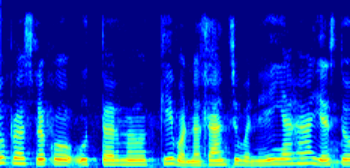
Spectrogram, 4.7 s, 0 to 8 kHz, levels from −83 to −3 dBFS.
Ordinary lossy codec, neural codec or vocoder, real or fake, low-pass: none; codec, 16 kHz, 4 kbps, FunCodec, trained on Chinese and English, 50 frames a second; fake; 7.2 kHz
